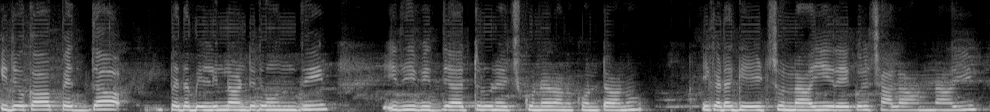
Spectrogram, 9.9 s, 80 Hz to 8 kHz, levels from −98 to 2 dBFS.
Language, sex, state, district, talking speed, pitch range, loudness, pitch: Telugu, female, Telangana, Nalgonda, 105 wpm, 250-275 Hz, -22 LUFS, 260 Hz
